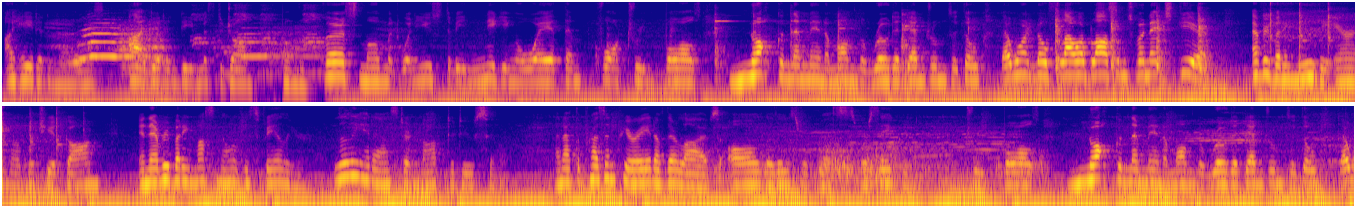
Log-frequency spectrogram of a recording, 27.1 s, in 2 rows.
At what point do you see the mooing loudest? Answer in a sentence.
The volume of the mooing peaks at 1 second.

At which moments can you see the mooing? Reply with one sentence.
You can hear the mooing from 0.0 to 4.1 s and from 19.9 to 27.0 s.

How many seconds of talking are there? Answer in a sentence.
The talking can be heard for 27 seconds in total.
